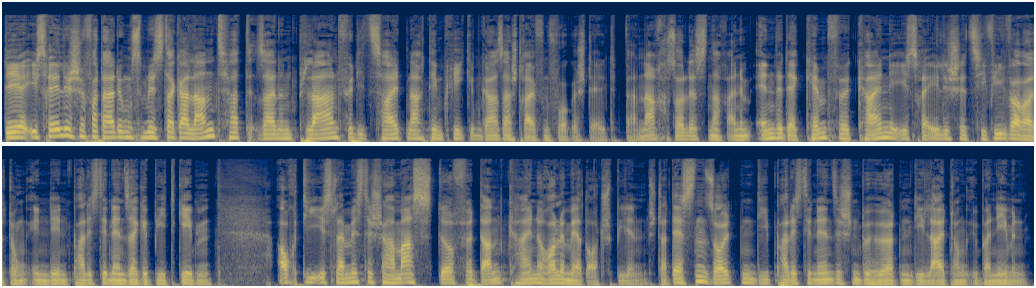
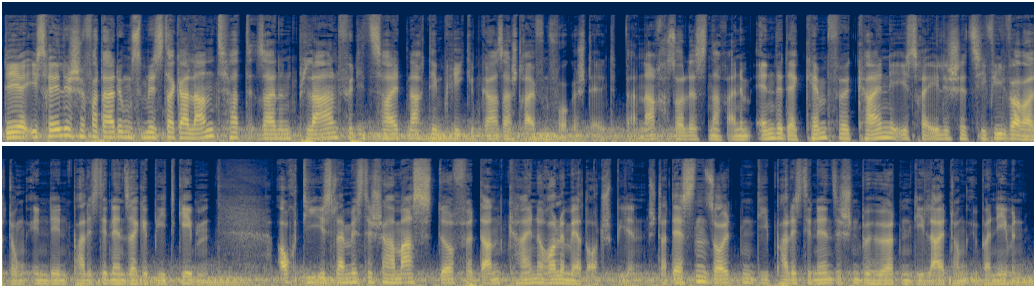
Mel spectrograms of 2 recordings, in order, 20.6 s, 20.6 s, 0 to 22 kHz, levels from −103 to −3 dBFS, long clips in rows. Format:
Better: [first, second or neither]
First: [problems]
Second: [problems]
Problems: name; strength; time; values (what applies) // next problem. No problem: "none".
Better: first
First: none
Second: low rumble; noticeable; until 7 s and from 10 s on; 15 dB below the speech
